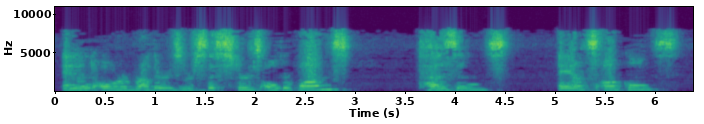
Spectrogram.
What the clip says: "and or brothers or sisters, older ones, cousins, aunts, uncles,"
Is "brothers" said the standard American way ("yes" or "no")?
yes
